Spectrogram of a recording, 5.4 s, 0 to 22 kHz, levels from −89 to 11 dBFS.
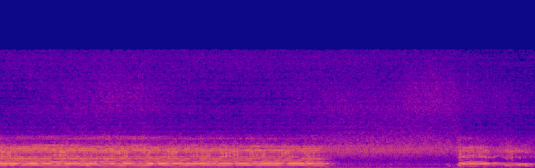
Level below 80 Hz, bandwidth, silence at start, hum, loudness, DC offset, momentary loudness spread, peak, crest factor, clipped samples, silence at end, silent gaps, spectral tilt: -58 dBFS; 15.5 kHz; 0 s; none; -23 LUFS; under 0.1%; 16 LU; -10 dBFS; 14 dB; under 0.1%; 0 s; none; -2 dB/octave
